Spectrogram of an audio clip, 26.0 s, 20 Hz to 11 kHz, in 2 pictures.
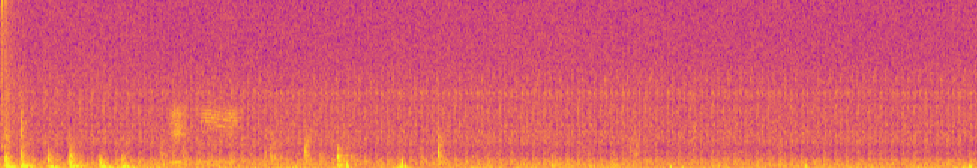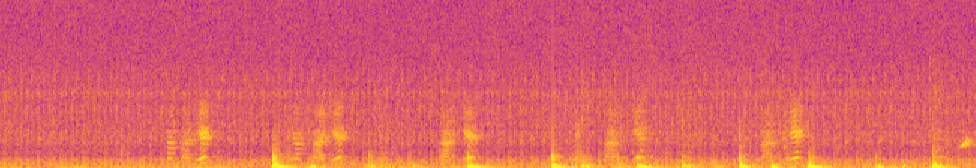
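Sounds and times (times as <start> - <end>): dull thumps: 0.0 - 6.2, 16.5 - 26.0
steady low hum: 0.0 - 26.0.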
